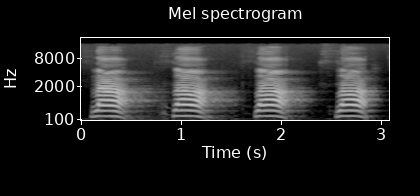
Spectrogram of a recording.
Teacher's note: کیونکہ اس جو ہے نا ایسا پڑھنا، وہ گویا کہ یہاں پر سا نہیں بلکہ سین ہے، تو اِسْمُهُ نہیں پڑھنا، اِث بغیر سیٹی کے نکالنا ہے سا کو، سا سا سا سا، زبان کی نوک کو ثنایا علیہ جو ہے دانت اس کے کنارے پر لگائیں گے، اندرونی کنارے پر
